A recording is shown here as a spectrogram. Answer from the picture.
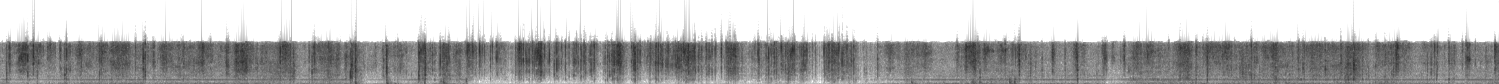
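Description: Trading card pack wrappers crinkling and tearing as football card packs are opened by hand, with the cards handled between the fingers: a dense, continuous run of small crackles and clicks.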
